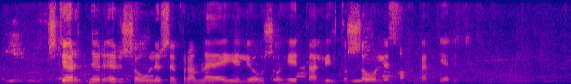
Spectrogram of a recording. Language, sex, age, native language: Icelandic, female, 60-69, Icelandic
